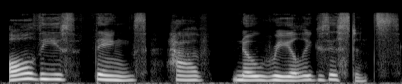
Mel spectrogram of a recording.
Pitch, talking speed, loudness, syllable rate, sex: 205 Hz, 105 wpm, -16 LUFS, 3.2 syllables/s, female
